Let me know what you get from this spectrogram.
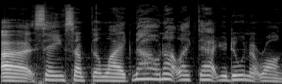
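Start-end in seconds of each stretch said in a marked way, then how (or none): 1.3-2.8 irritated, angry, scolding tone. Retelling what she told him while he took a selfie: imitating an angry tone. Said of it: "she talks to him with anger in her voice".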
